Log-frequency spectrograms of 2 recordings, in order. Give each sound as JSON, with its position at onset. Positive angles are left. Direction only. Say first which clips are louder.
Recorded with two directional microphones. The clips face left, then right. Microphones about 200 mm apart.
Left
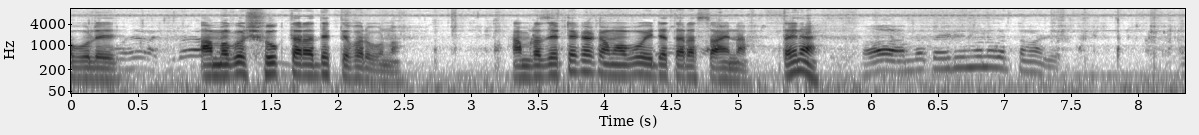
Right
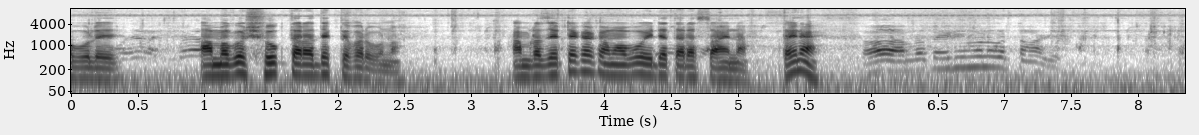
{"t": 0.0, "sound": "speech", "louder": "right 1 dB", "side_deg": -15}
{"t": 5.9, "sound": "speech", "louder": "left 2 dB", "side_deg": 30}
